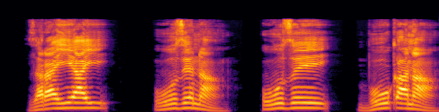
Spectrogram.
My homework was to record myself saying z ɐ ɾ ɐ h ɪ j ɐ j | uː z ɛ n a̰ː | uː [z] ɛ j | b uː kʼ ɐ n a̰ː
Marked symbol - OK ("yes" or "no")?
yes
